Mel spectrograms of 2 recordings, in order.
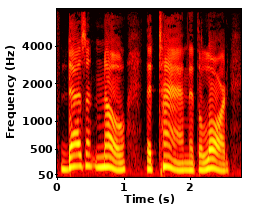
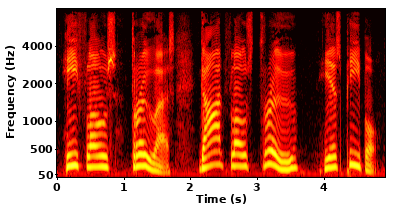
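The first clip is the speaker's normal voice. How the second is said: slow emphatic; 3 semitones higher, much slower than usual. Real, not acted. Preacher stressing key point slowly.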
